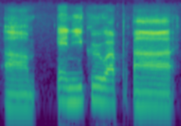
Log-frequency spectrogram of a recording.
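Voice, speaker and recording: A man interviewing a guest, with short agreeable interjections and relaxed questions. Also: lowish voice, slow, clear, resonant tone, no echo. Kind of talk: casual interview chat.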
